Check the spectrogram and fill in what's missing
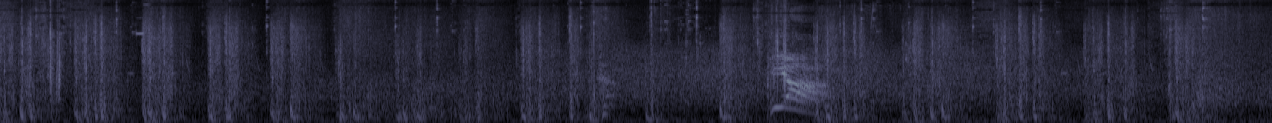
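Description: Horse hooves clip-clopping in the video game Assassin's Creed III: a steady, even rhythm of hoofbeats at moderate volume, with a brief whinny-like cry midway and faint voices in the background.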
